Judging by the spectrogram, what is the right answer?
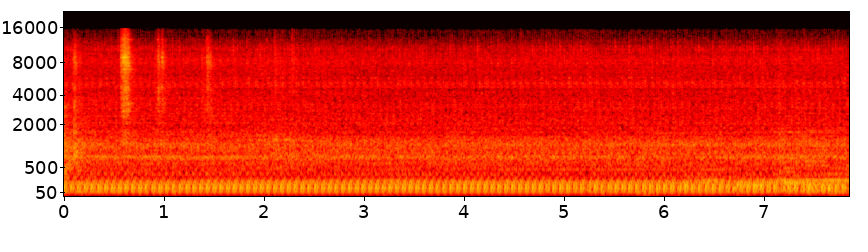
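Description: Logosol B1001 band sawmill running steadily with its head parked and not cutting, a fairly quiet even machine hum. A few light clicks in the first second and a half.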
